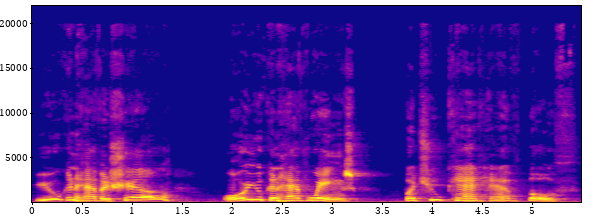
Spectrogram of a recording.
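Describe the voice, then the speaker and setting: Guy doing an ancient wise mama tortoise, high pitched, kindly, slow storybook talk. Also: lively intonation, creaky, full character voice. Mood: gentle, consoling. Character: wise, gentle, very old mother tortoise.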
